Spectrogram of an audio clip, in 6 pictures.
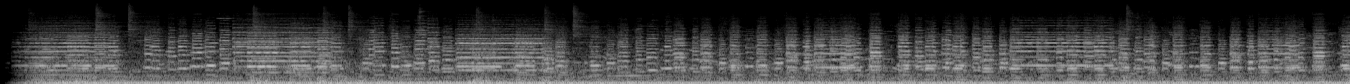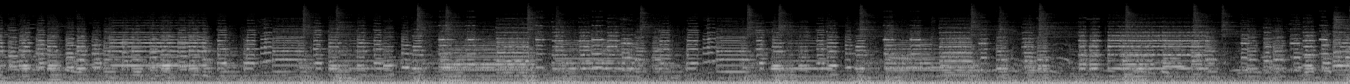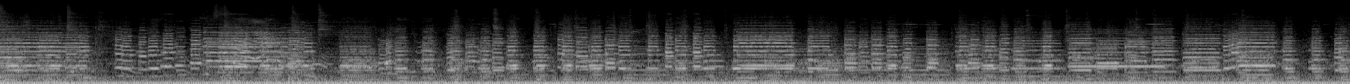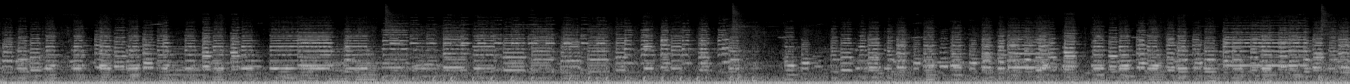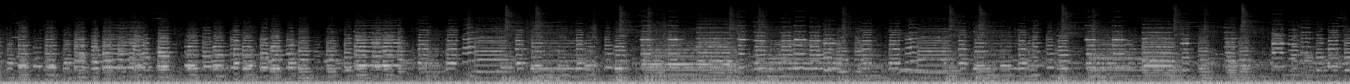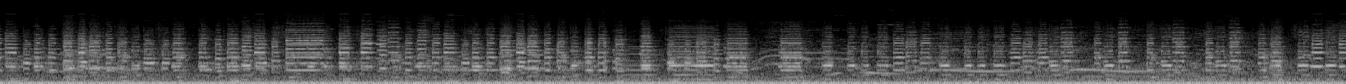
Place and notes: Carter's Steam Fair, Palmer Park, Reading, UK - The organ on the carousel at Carter's Steam Fair
A chance encounter with an old fashioned fair on Palmer Park. Art Deco arcade machines, a creaky old Waltzer, and an old fairground organ belting out tunes on the carousel. Stood and listened in the sunshine until Mark got bored of waiting! I love the sound, it reminds me of being very young and going to the Beamish steam fair with my parents and grandparents.
Wokingham, UK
